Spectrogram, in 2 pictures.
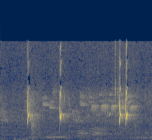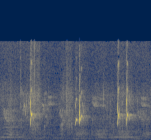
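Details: Wild Algerian goldfinch, El Tarf sector near Bouteldja, making a scattered series of sharp high single and paired chirps over soft low background noise.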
